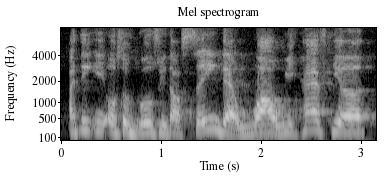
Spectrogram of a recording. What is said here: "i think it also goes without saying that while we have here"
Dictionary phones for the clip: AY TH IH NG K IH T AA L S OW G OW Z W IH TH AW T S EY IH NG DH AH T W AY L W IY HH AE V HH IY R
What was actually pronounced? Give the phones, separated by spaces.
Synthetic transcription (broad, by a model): AY T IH NG K IH T AA L S OW G OW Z W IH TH AW T S EY IH NG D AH T W AY L W IY HH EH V HH IY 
